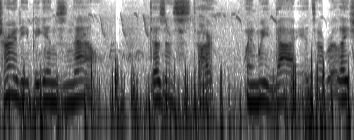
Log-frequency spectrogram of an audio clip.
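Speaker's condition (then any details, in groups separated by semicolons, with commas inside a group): ALS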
